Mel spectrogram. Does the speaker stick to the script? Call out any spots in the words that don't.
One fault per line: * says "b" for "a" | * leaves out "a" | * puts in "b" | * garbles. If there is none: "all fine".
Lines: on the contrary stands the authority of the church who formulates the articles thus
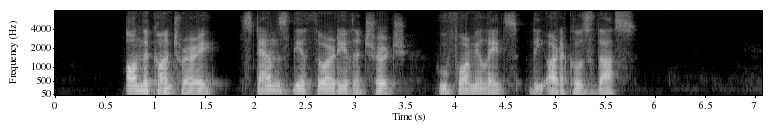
all fine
